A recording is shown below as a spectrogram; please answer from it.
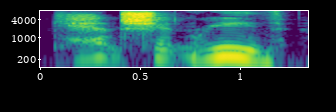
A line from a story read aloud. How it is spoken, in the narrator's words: panted, in pain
